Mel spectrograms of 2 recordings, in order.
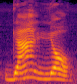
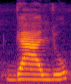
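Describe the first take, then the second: First: "Galho" loud, split as "ga-lhó"; final sound isolated. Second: Said in the usual way. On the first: Shown as a demonstration. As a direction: stress an open "lhó" at the end of "Galho". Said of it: "Outro som". ("Galho" bem forte, separado em "ga-lhó") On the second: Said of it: "Leia estas outras palavras".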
